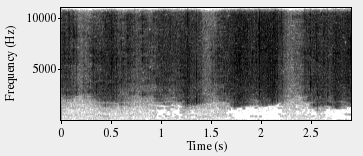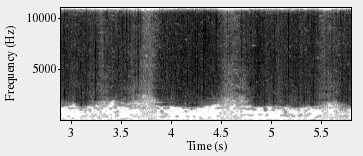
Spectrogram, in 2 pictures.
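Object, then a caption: Mesh-covered scrub sponge. A hand-sized soft sponge covered in glittery synthetic mesh is squeezed and scratched with long nails. It makes bright, dry crinkling and scratching in about five rising and falling bursts, with almost no low end and very little ring after each.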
